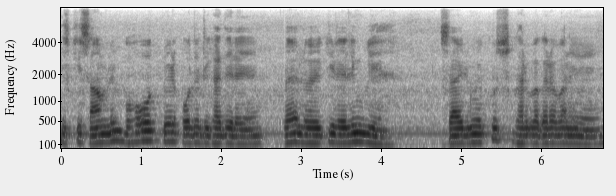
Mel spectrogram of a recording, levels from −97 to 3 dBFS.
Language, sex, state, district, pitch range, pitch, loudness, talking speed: Hindi, male, Uttarakhand, Tehri Garhwal, 120-135 Hz, 125 Hz, -17 LUFS, 185 wpm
